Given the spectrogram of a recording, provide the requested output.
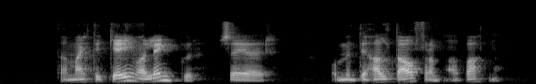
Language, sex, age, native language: Icelandic, male, 40-49, Icelandic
